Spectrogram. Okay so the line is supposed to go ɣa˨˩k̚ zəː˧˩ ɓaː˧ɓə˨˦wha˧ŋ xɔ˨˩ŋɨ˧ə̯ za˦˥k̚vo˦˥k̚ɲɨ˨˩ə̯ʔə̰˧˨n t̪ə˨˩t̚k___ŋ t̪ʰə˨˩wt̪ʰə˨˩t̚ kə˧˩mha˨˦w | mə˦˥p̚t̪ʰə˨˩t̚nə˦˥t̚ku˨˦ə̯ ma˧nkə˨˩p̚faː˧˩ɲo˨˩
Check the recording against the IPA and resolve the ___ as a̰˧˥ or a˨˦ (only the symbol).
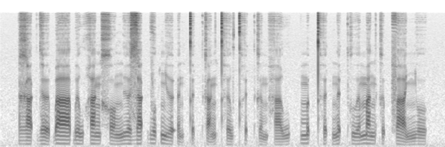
a̰˧˥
